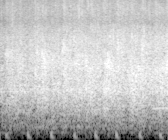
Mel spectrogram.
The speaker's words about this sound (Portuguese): E eu gostaria que você também viesse comigo de uma forma muito calorosa, dar uma salva de palmas ao nosso Senhor Jesus Cristo.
